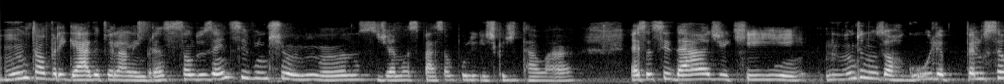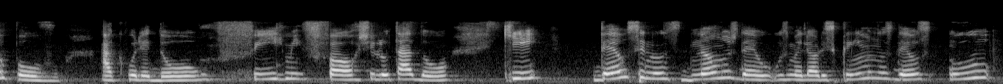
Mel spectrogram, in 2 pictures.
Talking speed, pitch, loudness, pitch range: 115 wpm, 220 Hz, -16 LUFS, 200-250 Hz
